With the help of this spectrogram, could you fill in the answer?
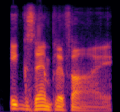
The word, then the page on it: exemplify: British English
